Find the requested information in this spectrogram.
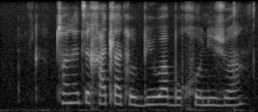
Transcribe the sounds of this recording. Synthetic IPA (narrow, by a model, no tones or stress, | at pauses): t͡sʰwanet͡sʼɪχat͡ɬat͡ɬʼɔbiwabʊq͡χʰoniʒwa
